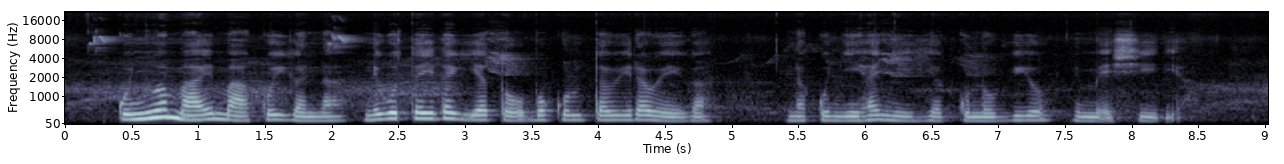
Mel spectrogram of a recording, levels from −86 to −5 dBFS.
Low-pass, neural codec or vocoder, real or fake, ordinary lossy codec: none; none; real; none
